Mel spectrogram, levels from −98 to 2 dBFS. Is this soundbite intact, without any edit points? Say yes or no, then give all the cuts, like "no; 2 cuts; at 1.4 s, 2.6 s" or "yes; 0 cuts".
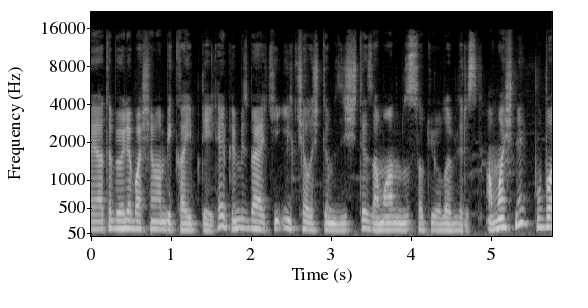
yes; 0 cuts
